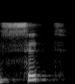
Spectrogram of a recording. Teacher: s in sit uses the tongue tip near the alveolar ridge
